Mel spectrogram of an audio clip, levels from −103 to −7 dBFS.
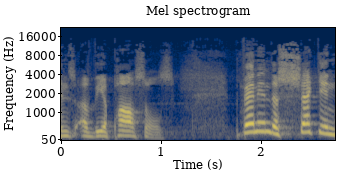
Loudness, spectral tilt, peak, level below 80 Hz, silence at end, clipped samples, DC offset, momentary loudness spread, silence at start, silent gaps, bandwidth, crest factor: -29 LUFS; -4.5 dB/octave; -12 dBFS; -80 dBFS; 0 s; under 0.1%; under 0.1%; 16 LU; 0 s; none; 13 kHz; 20 dB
